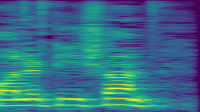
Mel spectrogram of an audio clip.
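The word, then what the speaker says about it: politician: দেখেনশি become পলিটিশন। উচ্চারণ কিন্তু হবে পলিটিশন।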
